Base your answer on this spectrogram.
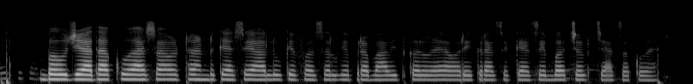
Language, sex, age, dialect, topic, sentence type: Magahi, female, 18-24, Southern, agriculture, question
